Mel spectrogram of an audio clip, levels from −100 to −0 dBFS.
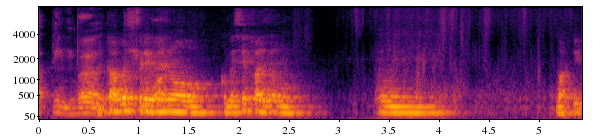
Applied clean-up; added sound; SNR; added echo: neural separator model SepFormer DNS4.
